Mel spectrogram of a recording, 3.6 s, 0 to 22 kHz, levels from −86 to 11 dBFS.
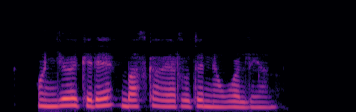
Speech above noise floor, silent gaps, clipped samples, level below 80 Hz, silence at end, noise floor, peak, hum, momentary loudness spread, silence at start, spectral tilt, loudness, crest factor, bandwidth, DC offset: over 61 dB; none; under 0.1%; -78 dBFS; 0.8 s; under -90 dBFS; -16 dBFS; none; 13 LU; 0.4 s; -9.5 dB/octave; -30 LUFS; 16 dB; 7 kHz; under 0.1%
